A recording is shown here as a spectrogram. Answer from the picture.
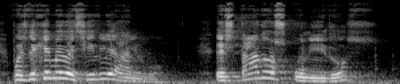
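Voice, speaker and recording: Amid audible room echo, a man with a high pitch speaks at a very slow pace, his voice making very wide pitch swings. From United States. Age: 60s. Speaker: pastor. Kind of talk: sermon.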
